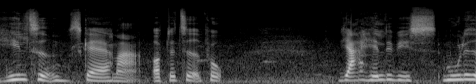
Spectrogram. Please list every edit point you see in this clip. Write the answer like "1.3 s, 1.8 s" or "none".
1.1 s, 3.6 s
